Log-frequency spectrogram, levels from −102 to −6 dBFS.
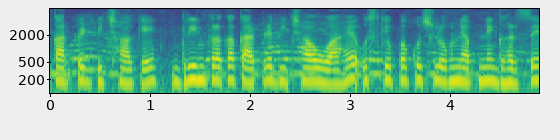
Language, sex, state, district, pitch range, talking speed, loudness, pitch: Hindi, female, Chhattisgarh, Raipur, 180-200 Hz, 220 wpm, -17 LUFS, 195 Hz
